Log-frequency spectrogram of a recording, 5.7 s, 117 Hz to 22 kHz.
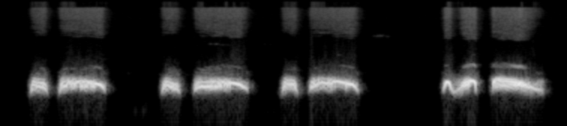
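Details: Spotted dove lure call, clean recording without background noise: four paired coos, each a short clipped note followed by a longer, slightly rising then falling hollow coo, repeated about every 1.3 seconds.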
